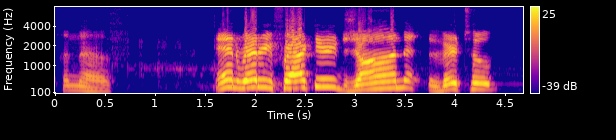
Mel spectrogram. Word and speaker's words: Vertonghen: And Red Refractor, John Vertonghen. Right? Vertonghen, he said the H is silent.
